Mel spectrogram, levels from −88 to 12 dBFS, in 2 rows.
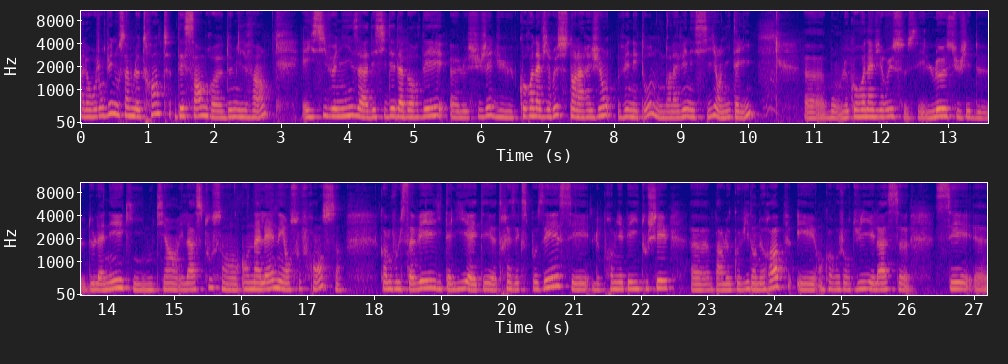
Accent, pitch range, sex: French, 190-235 Hz, female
